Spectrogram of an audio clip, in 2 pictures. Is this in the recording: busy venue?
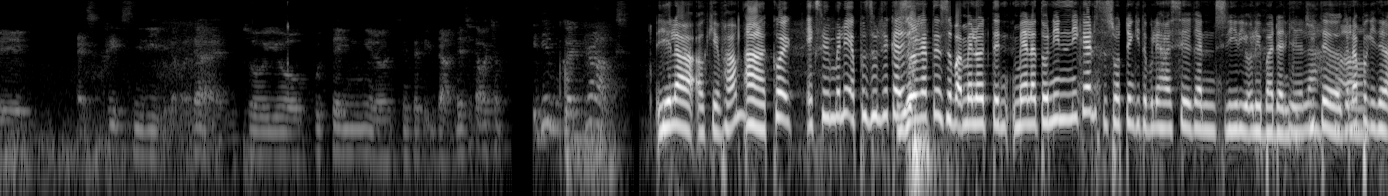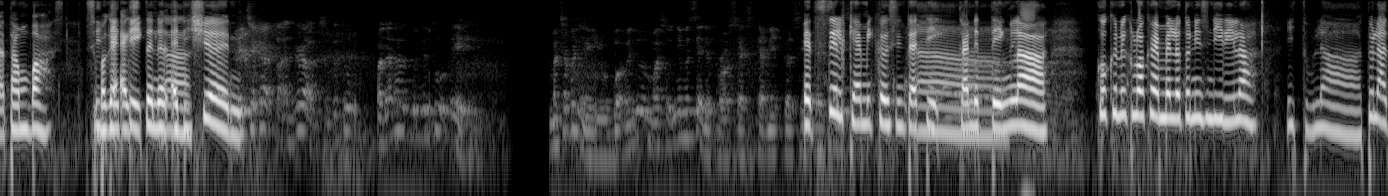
no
